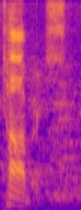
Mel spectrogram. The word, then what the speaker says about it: Tolberts: It's Tolberts.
